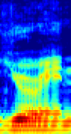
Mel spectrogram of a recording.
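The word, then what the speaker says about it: Yurin: There's this girl named Urine, not the P, not not spelled like P either, but it's urine. Y U R I N.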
